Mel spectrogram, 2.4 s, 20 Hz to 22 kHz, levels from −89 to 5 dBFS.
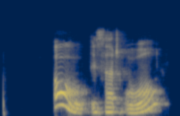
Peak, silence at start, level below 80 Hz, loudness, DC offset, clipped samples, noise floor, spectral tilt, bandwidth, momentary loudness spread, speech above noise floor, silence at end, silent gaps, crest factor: -2 dBFS; 0.7 s; -56 dBFS; -16 LUFS; under 0.1%; under 0.1%; -86 dBFS; -6 dB/octave; 8 kHz; 8 LU; 70 dB; 0.25 s; none; 16 dB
